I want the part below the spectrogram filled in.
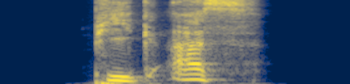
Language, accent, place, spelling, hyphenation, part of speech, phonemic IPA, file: German, Germany, Berlin, Pikass, Pik‧ass, noun, /ˌpiːkˈʔas/, De-Pikass.ogg
- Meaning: ace of spades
